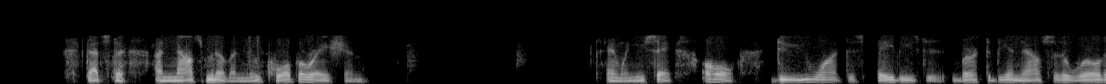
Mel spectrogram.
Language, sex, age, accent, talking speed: English, male, 60-79, American, 130 wpm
